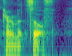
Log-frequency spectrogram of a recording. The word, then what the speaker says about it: Karamazov: I mean, I learned from listening to the audiobook of Brothers Karamazov that it's pronounced Karamazov.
